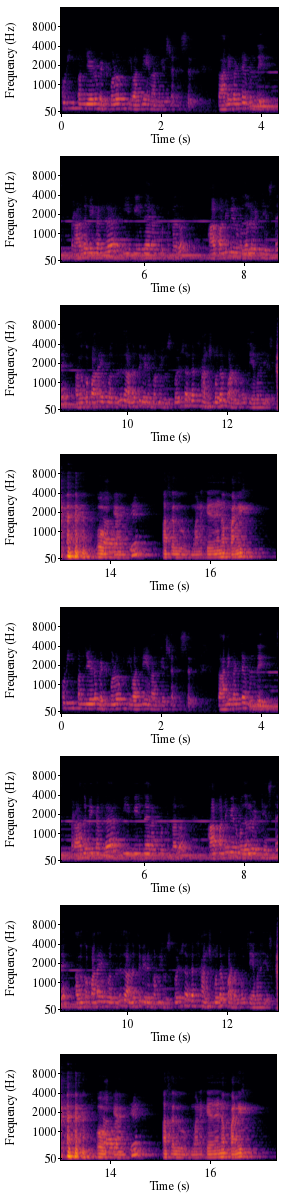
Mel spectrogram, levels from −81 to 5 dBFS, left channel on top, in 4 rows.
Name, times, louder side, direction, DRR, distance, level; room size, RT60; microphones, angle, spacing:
voice 1, 0.0-2.6 3.1-4.1 4.5-6.3 6.5-6.8 7.3-13.1 13.8-14.6 15.7-15.8, right 1 dB, 50° right, -1 dB, 2.0 m, -35 dB
sound 1, 3.8-12.2, right 1 dB, 70° right, 0.6 m, -42 dB
voice 2, 13.0-14.6 15.0-16.7, right 1 dB, 20° right, 1 dB, 0.6 m, -26 dB
14.5 x 10.0 x 2.4 m, 0.96 s
head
